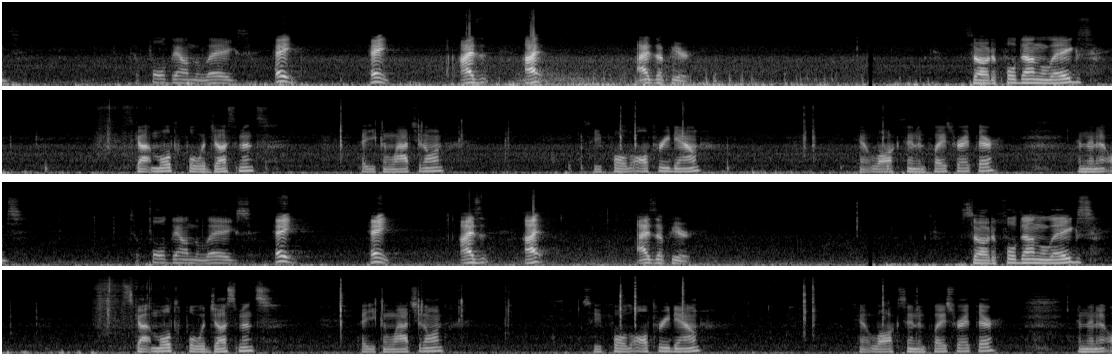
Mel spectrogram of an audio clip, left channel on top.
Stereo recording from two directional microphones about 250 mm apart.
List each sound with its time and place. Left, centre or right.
1.5 s a man's voice: centre
9.7 s speech: centre
12.0 s speech: centre
16.9 s speech: centre
19.6 s speech: right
